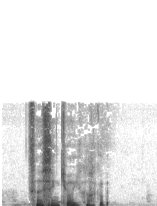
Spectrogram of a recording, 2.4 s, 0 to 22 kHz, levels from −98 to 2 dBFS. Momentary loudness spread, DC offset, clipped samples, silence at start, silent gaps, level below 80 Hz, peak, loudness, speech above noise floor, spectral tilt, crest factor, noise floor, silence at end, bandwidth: 10 LU; under 0.1%; under 0.1%; 0.45 s; none; -54 dBFS; -6 dBFS; -24 LUFS; 44 dB; -4 dB/octave; 20 dB; -67 dBFS; 0.75 s; 11.5 kHz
